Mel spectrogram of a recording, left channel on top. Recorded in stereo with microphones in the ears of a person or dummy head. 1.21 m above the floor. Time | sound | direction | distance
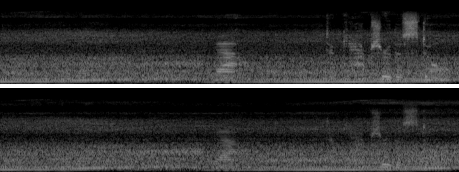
0.0 | a motorcycle | centre (ahead or behind) | ?
2.1 | a man speaking | 80° left | ?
